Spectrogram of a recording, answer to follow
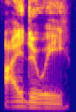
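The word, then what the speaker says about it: Haedui: H here and say Haidui. But anyway, Haidui is the same as Idui. Either way, I don't think the H was pronounced very strongly at the beginning of a word, so it probably sounded something like Idui anyway.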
